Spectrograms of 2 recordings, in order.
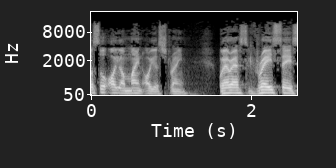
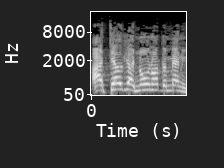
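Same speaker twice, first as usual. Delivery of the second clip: high, loud cursing and swearing. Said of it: "cursing and swearing".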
